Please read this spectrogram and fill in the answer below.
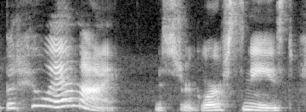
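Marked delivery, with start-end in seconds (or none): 0.0-0.9 put-on high, bewildered child's question; storybook girl's raised, baffled cry; shouted confusion. A narrator's reading. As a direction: wail it high, puzzled. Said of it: "shouted Jenny".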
